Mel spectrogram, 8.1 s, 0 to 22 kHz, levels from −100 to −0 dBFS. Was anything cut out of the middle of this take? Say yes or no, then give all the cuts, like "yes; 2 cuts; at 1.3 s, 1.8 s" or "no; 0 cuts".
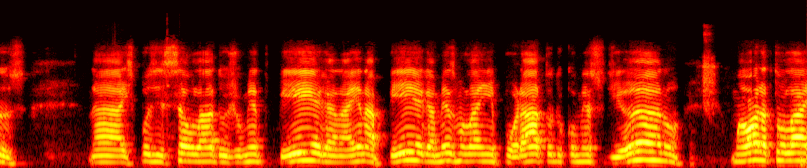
no; 0 cuts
